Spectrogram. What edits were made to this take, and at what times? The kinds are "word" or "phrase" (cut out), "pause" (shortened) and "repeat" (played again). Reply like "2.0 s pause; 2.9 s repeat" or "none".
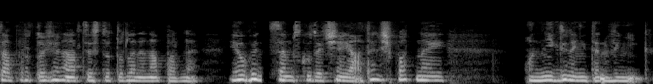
2.6 s word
